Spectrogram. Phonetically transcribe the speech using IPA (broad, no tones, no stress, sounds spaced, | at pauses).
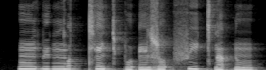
ũ k͡p ʉ ŋ͡m ɔ t cʰ ẽ c p o ʔ ẽ ɮ o ʔ f i c ɗ ã ʔ ɾ ũ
